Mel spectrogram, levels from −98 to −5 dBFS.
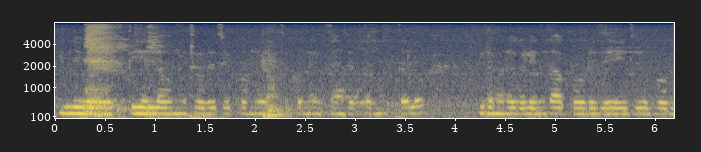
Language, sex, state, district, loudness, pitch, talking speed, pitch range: Kannada, female, Karnataka, Raichur, -20 LUFS, 185 Hz, 95 wpm, 180-190 Hz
